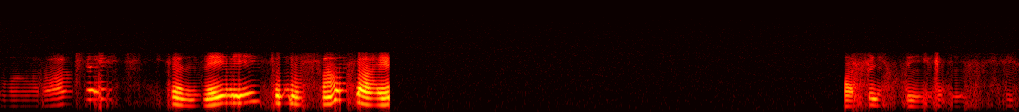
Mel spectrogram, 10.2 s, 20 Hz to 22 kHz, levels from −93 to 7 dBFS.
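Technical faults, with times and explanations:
Throughout, LPC-10 vocoder: the speech comes out as a buzzy, mechanical robot voice, squeezed to 2.4 kbit/s with nothing above 3.8 kHz, and buzz or hiss appears wherever voiced and unvoiced get swapped.
3.89 to 8.44 s, audio dropout to a faint residue: the speech cuts out abruptly for about 4.55 s, leaving only hiss far below the signal. The likely cause is the source dropping while the path after it stayed live.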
